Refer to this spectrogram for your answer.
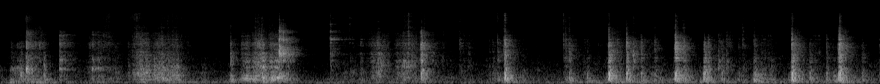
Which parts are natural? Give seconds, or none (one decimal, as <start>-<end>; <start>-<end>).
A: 0.7-2.4; 4.9-8.8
